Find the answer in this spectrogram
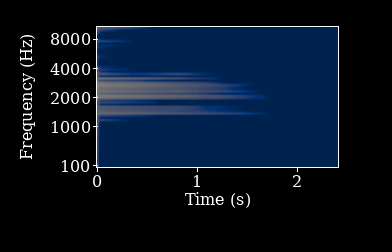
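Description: Dying ring of a bell-like chime sound effect, struck just before and fading out within about a second.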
